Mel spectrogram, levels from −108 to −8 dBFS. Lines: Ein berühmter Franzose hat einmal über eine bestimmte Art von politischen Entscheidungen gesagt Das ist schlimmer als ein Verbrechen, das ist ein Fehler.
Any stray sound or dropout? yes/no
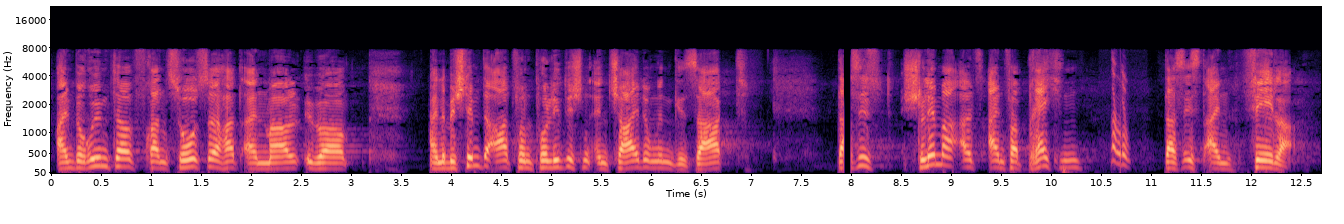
yes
